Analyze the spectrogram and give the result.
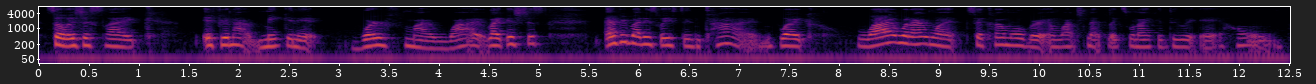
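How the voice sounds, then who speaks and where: A woman's voice: mid-range voice, unhurried. A young woman hosting her own channel, chatting casually and with conviction, full of "like" and "it's like". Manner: animated, opinionated, lots of "like" and "it's like". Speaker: vlogger host. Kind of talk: casual chat to camera.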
